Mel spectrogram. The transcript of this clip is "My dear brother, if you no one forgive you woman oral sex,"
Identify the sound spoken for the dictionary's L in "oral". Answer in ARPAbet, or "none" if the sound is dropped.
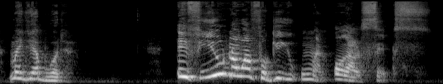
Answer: L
